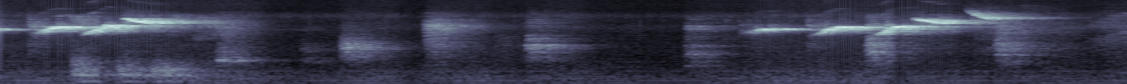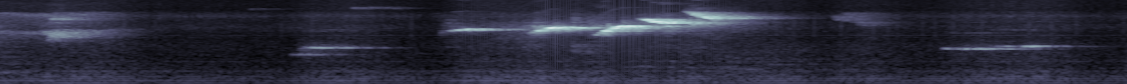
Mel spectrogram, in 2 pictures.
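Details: Seedeater singing, a kept individual bird; three bright phrases of rapid high rising and falling chirps, each about a second long, separated by short softer notes and pauses.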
